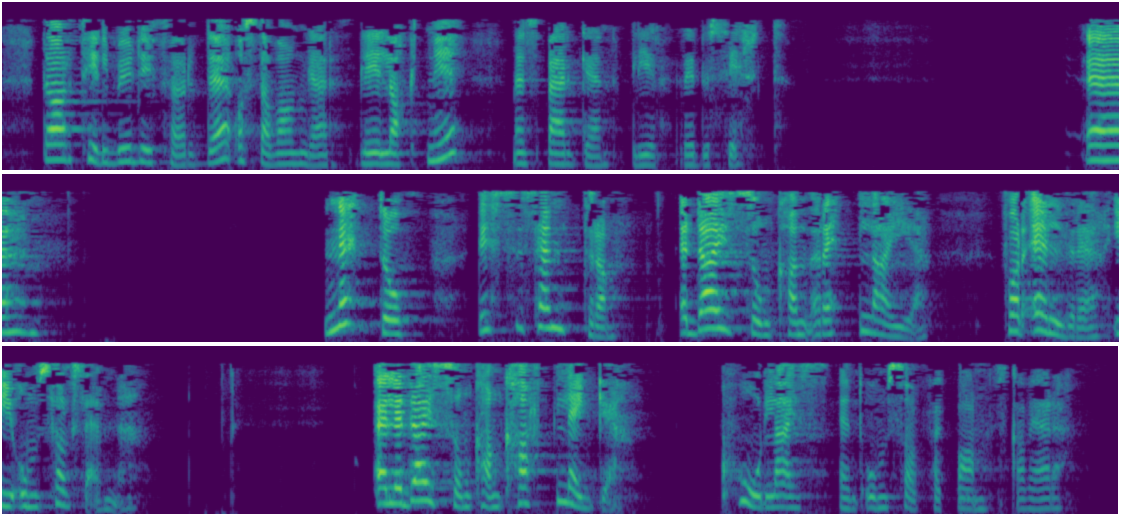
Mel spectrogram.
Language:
Norwegian Nynorsk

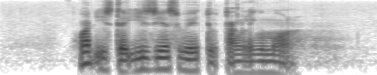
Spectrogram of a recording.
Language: English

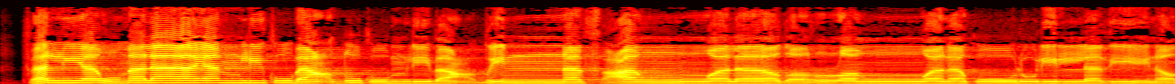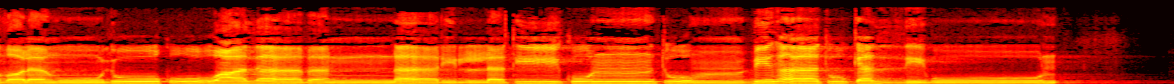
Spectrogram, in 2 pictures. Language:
Arabic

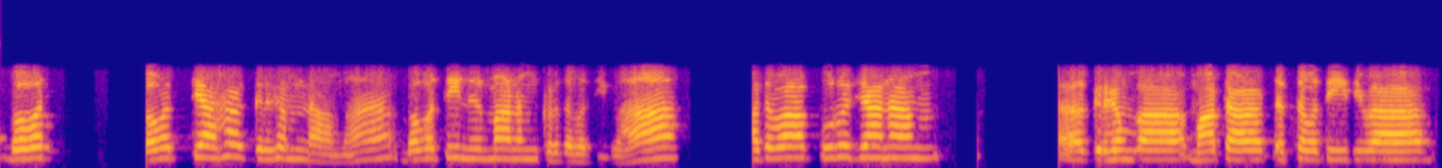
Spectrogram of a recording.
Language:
Sanskrit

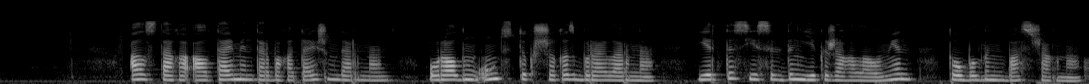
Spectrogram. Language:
Kazakh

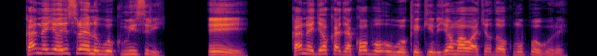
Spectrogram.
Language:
Luo (Kenya and Tanzania)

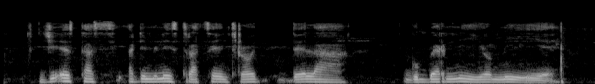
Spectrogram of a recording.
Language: Esperanto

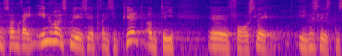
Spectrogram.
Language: Danish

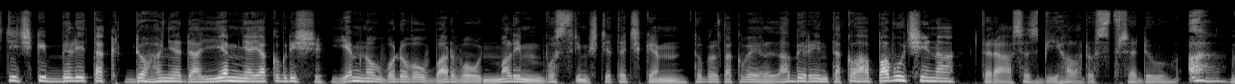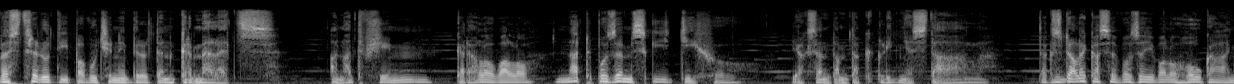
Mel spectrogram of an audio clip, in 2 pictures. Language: Czech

